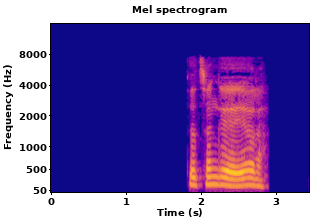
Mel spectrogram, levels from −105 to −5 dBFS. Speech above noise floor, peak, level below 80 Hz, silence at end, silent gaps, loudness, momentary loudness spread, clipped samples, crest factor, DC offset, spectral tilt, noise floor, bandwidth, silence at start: over 67 dB; -10 dBFS; -78 dBFS; 0.6 s; none; -24 LUFS; 12 LU; under 0.1%; 18 dB; under 0.1%; -6.5 dB/octave; under -90 dBFS; 7.8 kHz; 1.85 s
